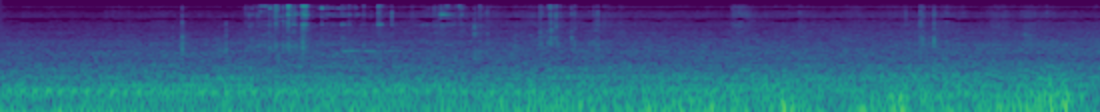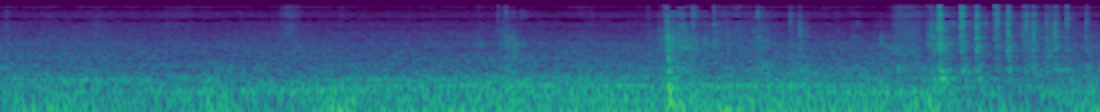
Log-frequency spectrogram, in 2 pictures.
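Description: A bunch of keys jangling in the hand while walking, over a steady low rumble. A few sharp clicks come about a second in and again near the end.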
